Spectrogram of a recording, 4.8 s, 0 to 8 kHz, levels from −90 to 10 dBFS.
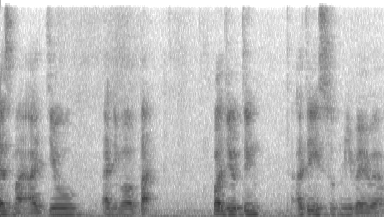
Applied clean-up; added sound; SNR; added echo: none; none; none; none.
